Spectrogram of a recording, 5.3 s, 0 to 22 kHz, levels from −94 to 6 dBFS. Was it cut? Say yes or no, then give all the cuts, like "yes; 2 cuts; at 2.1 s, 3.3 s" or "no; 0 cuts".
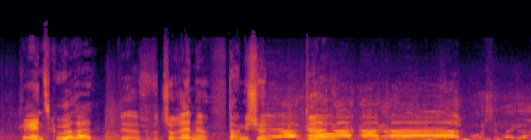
yes; 1 cut; at 2.3 s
